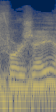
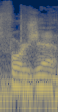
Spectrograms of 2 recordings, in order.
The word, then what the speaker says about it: Forget: My name is Forget. I'm from Toronto, Canada. It could be pronounced Forget also, but I prefer the more pretentious version.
